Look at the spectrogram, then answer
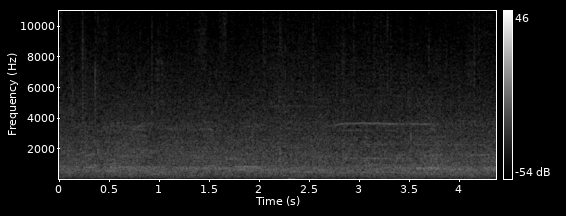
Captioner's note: crowd clamoring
